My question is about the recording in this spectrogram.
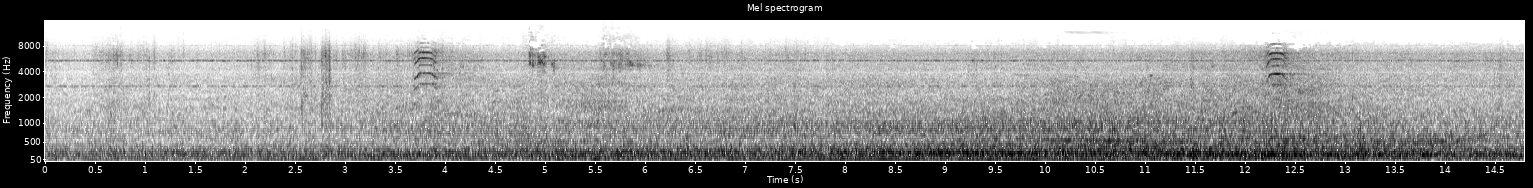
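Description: Low rumble of a distant engine, running steadily and slowly growing louder.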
